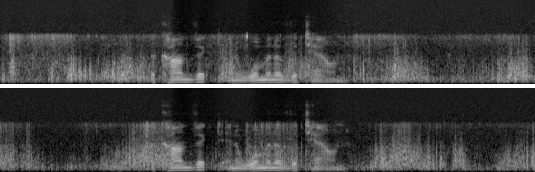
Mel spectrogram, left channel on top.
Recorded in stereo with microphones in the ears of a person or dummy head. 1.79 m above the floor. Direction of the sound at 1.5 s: 5° right (ahead or behind).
